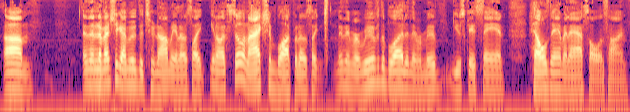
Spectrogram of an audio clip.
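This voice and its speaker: A man's voice: medium pitch, steady tone, fast, a bit bright, clear, resonant tone, dry recording. Rambling male podcaster in a dry, close recording. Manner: rambling, acts out remembered remarks. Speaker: podcast co-host. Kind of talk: casual chat about anime.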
